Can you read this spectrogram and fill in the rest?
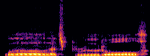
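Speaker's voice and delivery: low, slow, soft awe; hushed reaction. Acted. Podcaster reacting to the movie's phone call, hushed and low. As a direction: let it sink in slowly, pitched low. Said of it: "it's like".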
